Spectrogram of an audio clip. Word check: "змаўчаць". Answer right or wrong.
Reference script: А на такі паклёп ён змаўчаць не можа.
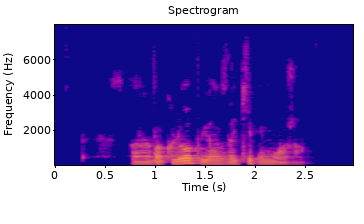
wrong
